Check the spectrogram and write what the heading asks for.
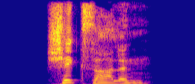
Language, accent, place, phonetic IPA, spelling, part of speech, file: German, Germany, Berlin, [ˈʃɪkˌz̥aːlən], Schicksalen, noun, De-Schicksalen.ogg
- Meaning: dative plural of Schicksal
